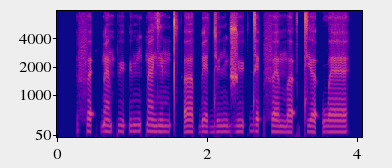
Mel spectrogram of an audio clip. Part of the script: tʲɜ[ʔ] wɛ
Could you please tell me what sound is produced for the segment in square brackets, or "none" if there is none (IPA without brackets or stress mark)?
ʔ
